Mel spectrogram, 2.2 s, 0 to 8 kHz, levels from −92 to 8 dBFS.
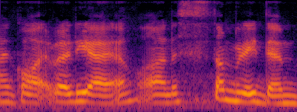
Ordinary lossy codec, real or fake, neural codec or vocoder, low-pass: none; fake; codec, 16 kHz, 2 kbps, FunCodec, trained on LibriTTS, 25 frames a second; none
